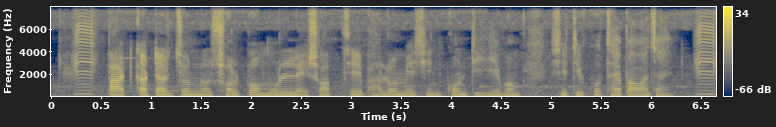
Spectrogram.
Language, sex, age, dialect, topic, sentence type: Bengali, male, 18-24, Rajbangshi, agriculture, question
